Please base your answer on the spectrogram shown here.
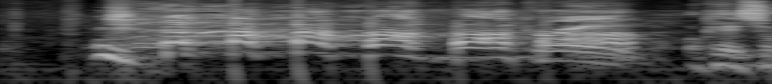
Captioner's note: laughing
